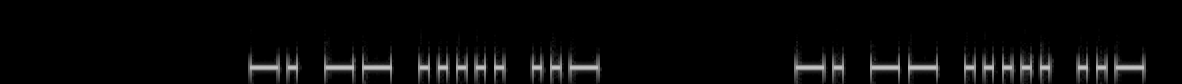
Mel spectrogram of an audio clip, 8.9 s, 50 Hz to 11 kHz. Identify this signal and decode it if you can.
Morse code, heard as a keyed tone, about 17 wpm, 700 Hz. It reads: NM5U NM5U
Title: USA Call Signs - 4 Characters - Repeated 3x - 17wpm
